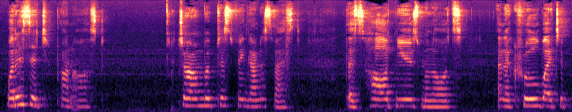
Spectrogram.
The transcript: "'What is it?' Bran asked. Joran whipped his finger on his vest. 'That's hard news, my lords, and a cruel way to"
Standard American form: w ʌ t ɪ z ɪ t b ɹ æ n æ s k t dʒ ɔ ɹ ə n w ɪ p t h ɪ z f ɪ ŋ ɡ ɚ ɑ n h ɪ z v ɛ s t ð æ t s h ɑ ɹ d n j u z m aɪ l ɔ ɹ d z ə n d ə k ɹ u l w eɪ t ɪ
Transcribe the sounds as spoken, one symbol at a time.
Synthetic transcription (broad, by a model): w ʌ t ɪ z ɪ t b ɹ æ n æ s k t dʒ ɔ ɹ ə n w ɪ p t h ɪ z f ɪ ŋ ɡ ɚ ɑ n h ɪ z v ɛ s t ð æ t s h ɑ ɹ d n j u z m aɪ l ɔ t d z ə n ə k ɹ u l w eɪ t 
